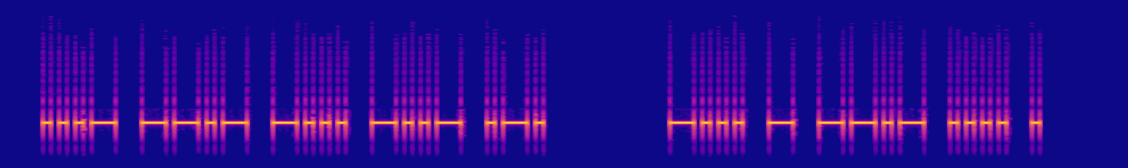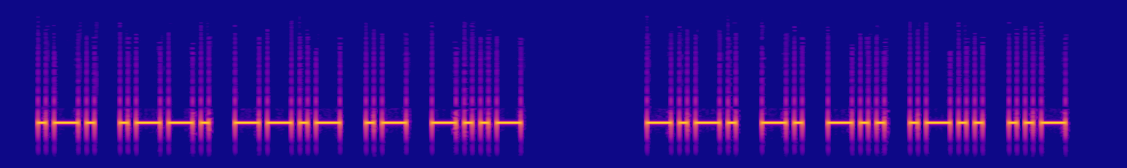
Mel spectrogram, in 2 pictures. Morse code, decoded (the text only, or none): VQBXR BTQHE RPQAX CNDLU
